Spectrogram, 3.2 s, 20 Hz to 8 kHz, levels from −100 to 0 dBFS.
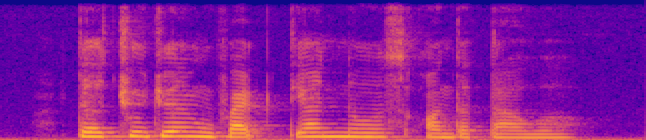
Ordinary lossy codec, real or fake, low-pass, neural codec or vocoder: none; real; none; none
